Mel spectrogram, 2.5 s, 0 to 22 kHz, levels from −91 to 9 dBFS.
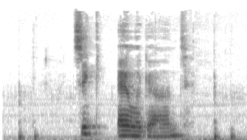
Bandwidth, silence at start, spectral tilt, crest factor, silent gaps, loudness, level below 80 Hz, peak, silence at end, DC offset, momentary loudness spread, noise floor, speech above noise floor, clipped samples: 16.5 kHz; 0.2 s; -4.5 dB/octave; 20 dB; none; -23 LUFS; -46 dBFS; -4 dBFS; 0.05 s; under 0.1%; 21 LU; -43 dBFS; 21 dB; under 0.1%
